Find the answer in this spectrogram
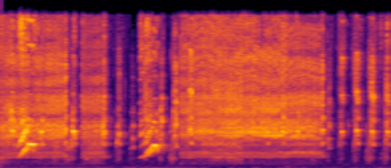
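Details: Young cockatiels at feeding time give two rising squeaky begging calls, followed by a long hissing rush of sound and soft clicks near the end.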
